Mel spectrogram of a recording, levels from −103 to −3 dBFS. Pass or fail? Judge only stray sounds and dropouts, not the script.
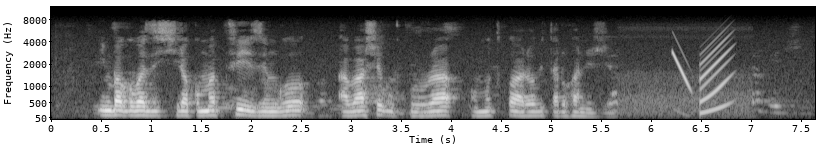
fail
